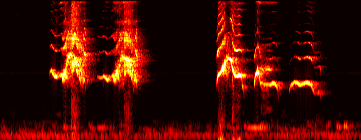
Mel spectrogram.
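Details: Budgerigar squawking twice in rough, noisy bursts, then a quick scratchy chatter ending in a few short falling whistles, with low hum underneath.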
